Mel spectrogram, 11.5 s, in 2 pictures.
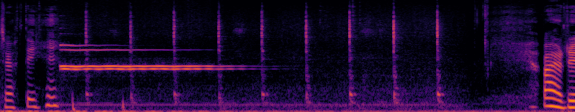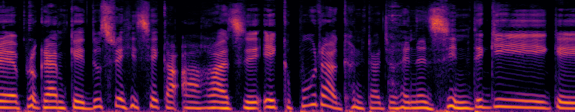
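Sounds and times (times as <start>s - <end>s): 
speech: 0.0s - 1.0s, 5.4s - 11.4s
constant low hum: 0.2s - 4.9s
faint steady tone: 0.6s - 3.1s
studio clock ticking: 0.6s - 4.6s.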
